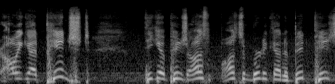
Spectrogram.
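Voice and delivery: excited. Real, not acted. Sudden incident during race.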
